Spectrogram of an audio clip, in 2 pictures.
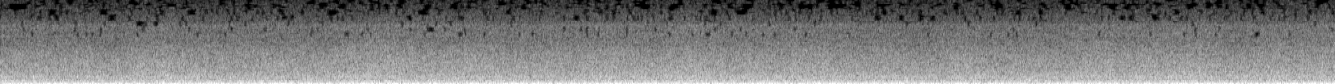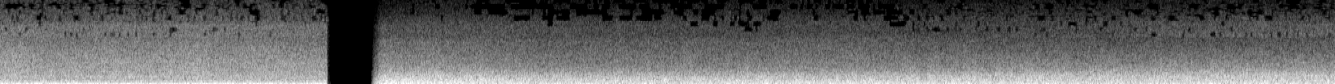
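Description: Rushing water of a whitewater river pouring over rocks, a steady full noise with a deep low rumble. About two-thirds through it cuts out for a split second and comes back lighter, with much less low rumble, like a smaller stream splashing over stones.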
